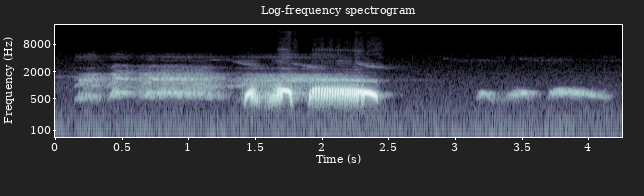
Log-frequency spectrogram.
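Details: Spotted dove lure call aimed at provoking rival males. A buzzy drawn-out sound runs into a loud coo of two short notes and a long falling note, followed by a much fainter, softer three-note coo.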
